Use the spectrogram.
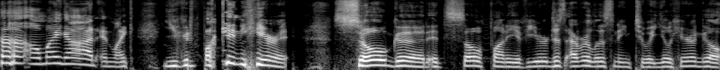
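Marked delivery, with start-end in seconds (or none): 0.0-1.0 put-on very high-pitched girlish voice. Describing a part of a recording, imitating Jordan's girl voice. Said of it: "he did this like high pitched girl voice".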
